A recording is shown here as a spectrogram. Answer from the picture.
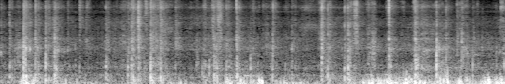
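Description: Irregular light taps and scuffs from several boxers' footwork on paving and their padded gloves meeting as they trade counter punches.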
